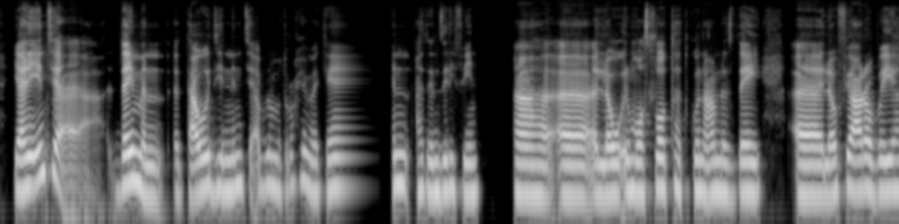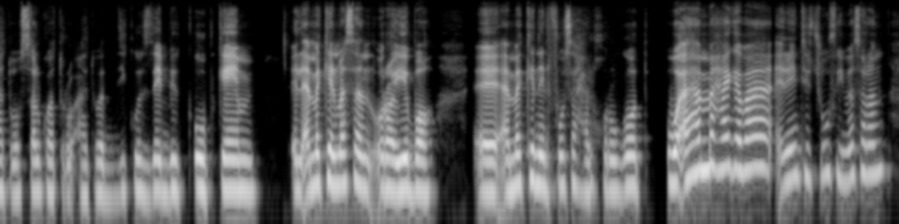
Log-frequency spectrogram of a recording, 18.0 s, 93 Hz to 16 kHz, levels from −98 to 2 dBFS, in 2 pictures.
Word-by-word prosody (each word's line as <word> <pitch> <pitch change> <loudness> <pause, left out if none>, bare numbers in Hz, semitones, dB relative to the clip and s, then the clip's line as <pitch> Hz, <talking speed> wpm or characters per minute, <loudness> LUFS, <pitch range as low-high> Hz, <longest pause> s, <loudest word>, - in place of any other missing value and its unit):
يعني 215 +4 +5
أنتِ 300 - 0
آآ - - +7
ع - - -7
دايمًا 195 -5 +2
اتعوّدي 185 +4 0
إن 200 - 0
أنتِ 225 +1 -4
قبل 225 +1 -7
ما 210 - -4
تروحي 230 +5 -8
مكان، 215 +1 -5 0.6
هتنزِلي 200 0 -2
فين 190 -1 -4 0.4
ه - - +1
ه 185 -1 +3
آآ 180 0 +2
لو 185 0 +2
المواصلات 200 +2 -1
هتكون 200 0 -3
عاملة 190 +2 0
إزاي 190 +1 -1 0.4
آآ 180 -1 +4
لو 185 +1 +1
في 205 +3 -3
عربية 200 0 +2
هتوصّلكم 195 +1 -7
هترو 185 -1 -10
هتودّيكم 185 +2 -8
إزاي، 200 +1 -2
بيتكم 200 +2 -2
وبكام؟ 205 0 +2 0.4
الأماكن 225 +5 +3
مثلًا 235 +1 +2
القريّبة، 200 -1 +3 0.4
آآ، 195 0 +5
أماكن 230 +4 +1
الفسح، 225 0 -3
الخروجات 210 +2 -4 0.2
وأهَم 290 +8 +6
حاجة 335 -1 +3
بقى 335 +1 +2
إن 235 - -3
أنتِ 280 +2 -4
تشوفي 280 +1 -9
مثلًا 290 +3 -5
200 Hz, 155 wpm, -20 LUFS, 190-225 Hz, 0.6 s, آآ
